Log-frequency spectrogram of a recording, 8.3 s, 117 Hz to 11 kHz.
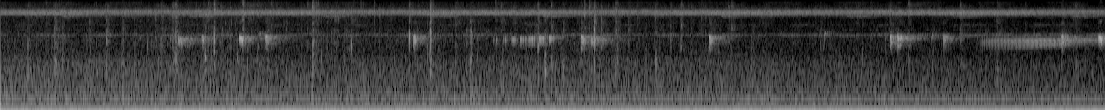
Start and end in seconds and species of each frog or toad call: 0.0	8.2	Pithecopus azureus
6.2	6.3	Leptodactylus podicipinus

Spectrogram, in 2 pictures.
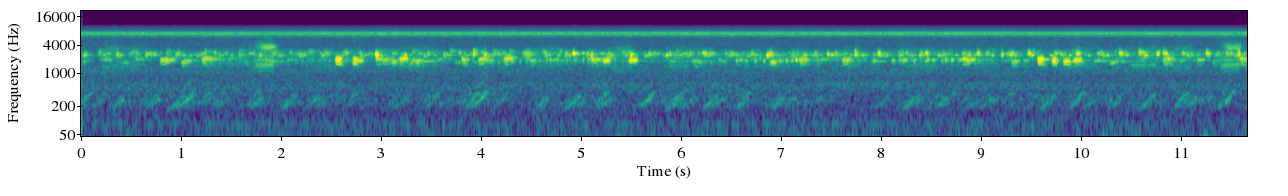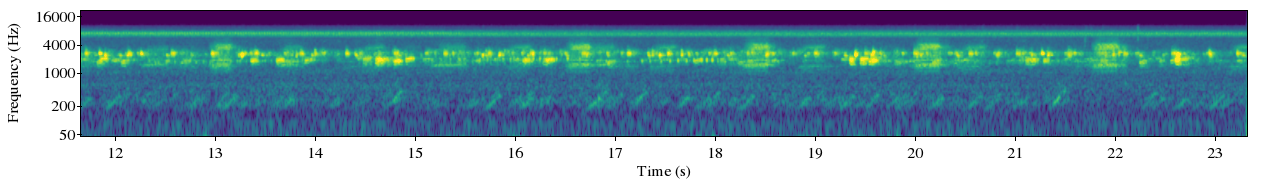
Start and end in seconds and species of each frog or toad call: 0.0	23.3	Boana bischoffi
0.0	23.3	Leptodactylus latrans
0.0	23.3	Sphaenorhynchus surdus
1.6	2.2	Scinax perereca
11.3	23.3	Scinax perereca

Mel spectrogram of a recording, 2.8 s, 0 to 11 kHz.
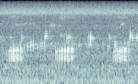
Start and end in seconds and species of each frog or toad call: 0.0	2.7	Boana prasina
0.0	2.7	Sphaenorhynchus surdus
0.3	2.7	Boana bischoffi

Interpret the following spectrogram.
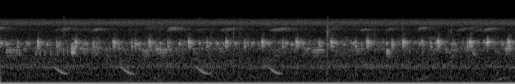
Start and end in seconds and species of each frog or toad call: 0.0	3.3	Physalaemus cuvieri
3.6	5.1	Boana bischoffi
4.0	5.1	Leptodactylus latrans

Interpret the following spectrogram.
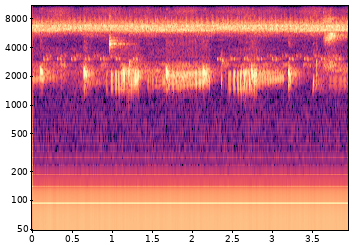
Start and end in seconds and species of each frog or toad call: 0.0	3.9	Pithecopus azureus
0.9	1.3	Dendropsophus nanus
3.6	3.9	Dendropsophus minutus

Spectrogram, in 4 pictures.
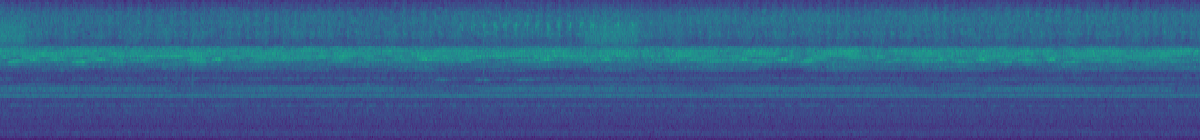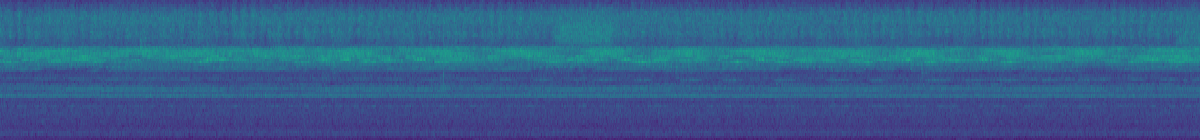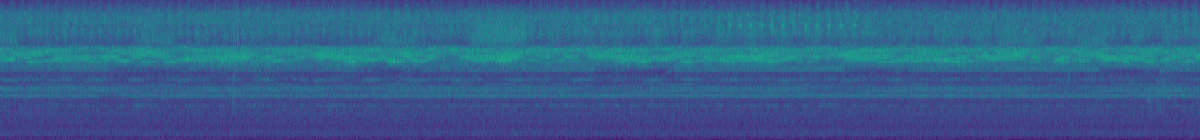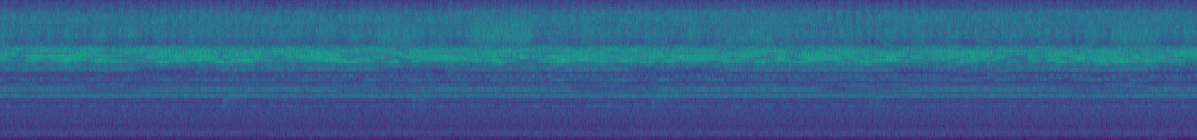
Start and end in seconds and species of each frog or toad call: none

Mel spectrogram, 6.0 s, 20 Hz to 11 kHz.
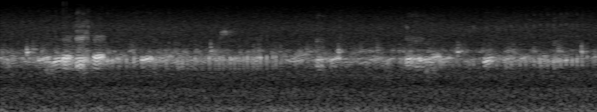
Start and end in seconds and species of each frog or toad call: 0.0	1.2	Boana leptolineata
0.0	5.9	Boana bischoffi
0.0	5.9	Sphaenorhynchus surdus

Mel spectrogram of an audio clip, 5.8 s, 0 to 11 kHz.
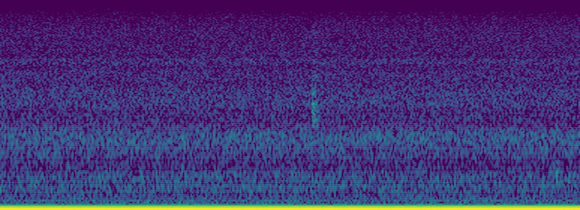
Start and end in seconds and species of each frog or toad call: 3.1	3.3	Boana bischoffi

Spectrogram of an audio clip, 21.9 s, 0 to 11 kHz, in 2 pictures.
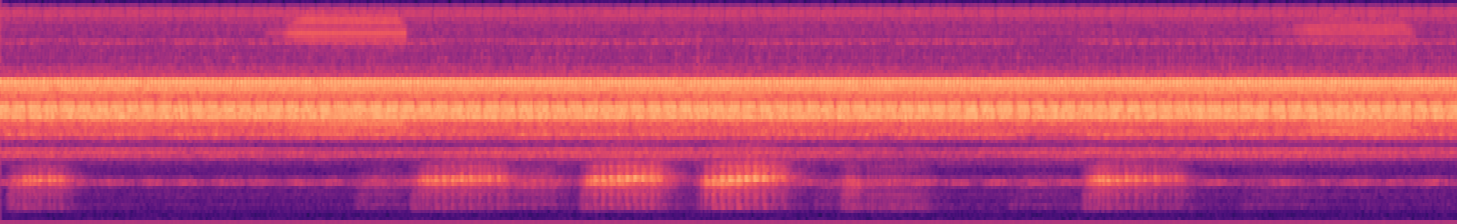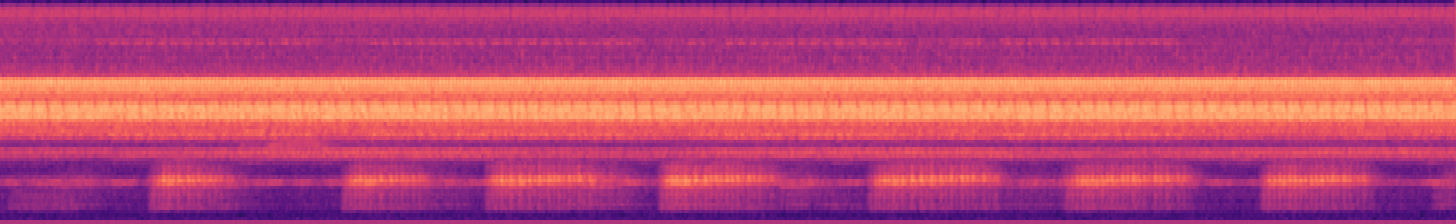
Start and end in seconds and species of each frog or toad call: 0.0	0.6	Boana albopunctata
3.1	7.0	Boana albopunctata
8.1	9.0	Boana albopunctata
12.0	21.8	Boana albopunctata

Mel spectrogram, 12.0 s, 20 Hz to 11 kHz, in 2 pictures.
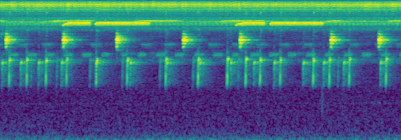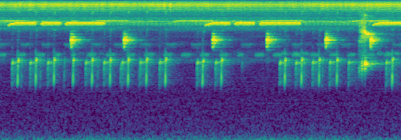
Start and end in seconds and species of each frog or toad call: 0.0	12.0	Dendropsophus nanus
0.0	12.0	Leptodactylus podicipinus
11.4	11.8	Dendropsophus minutus

